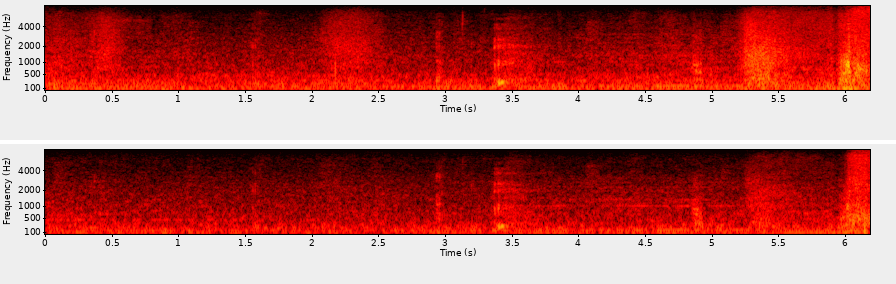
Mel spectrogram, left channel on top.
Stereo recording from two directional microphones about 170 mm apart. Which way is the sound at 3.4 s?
Centre (ahead or behind).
